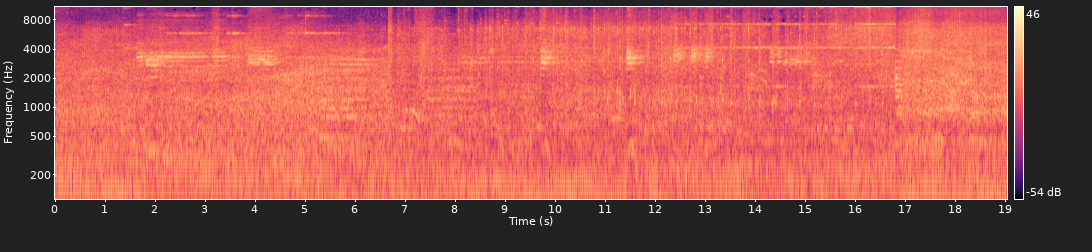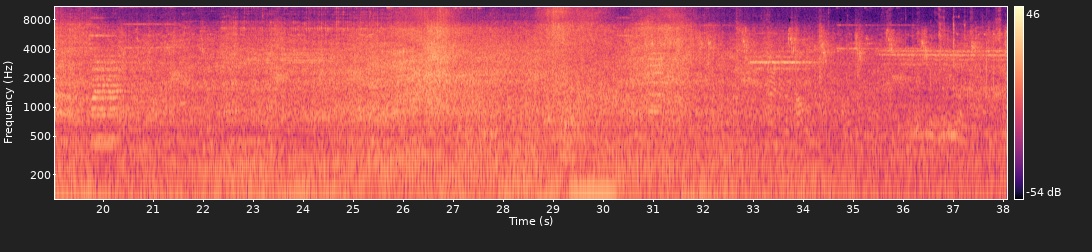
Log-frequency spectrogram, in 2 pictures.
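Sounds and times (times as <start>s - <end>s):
busy street traffic: 0.0s - 38.0s
vehicle horn toot: 1.6s - 4.5s, 16.8s - 17.2s, 19.7s - 20.5s, 32.9s - 34.3s.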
